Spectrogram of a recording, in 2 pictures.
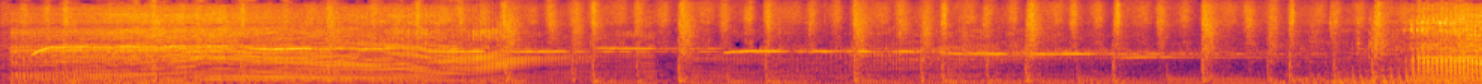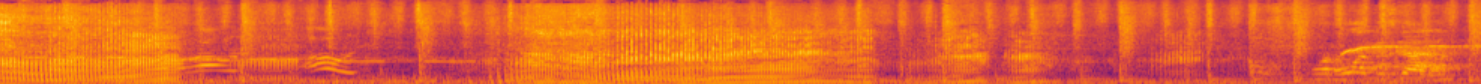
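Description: Dirt bikes riding laps at an indoor Arenacross practice, engines revving up and down in rising and falling whines, loud and close, with people talking over them.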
